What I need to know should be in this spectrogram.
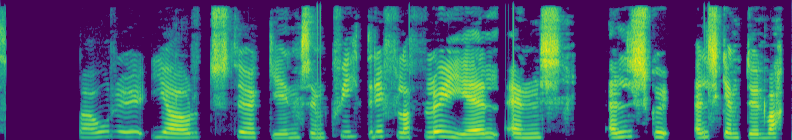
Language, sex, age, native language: Icelandic, female, 11, Icelandic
